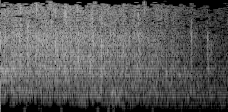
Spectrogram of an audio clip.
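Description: Sustained applause from a large audience welcoming xiangsheng performers Yue Yunpeng and Shi Aidong. A dense, steady wash of clapping holds throughout and tapers slightly toward the end, with no voices.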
